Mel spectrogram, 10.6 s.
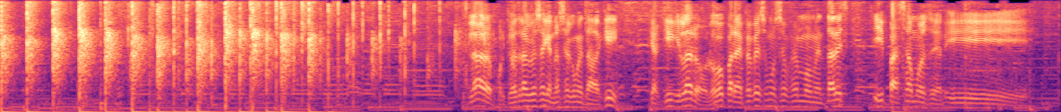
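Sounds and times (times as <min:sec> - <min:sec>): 
hand clapping: 0:00.0 - 0:05.0
speech: 0:04.8 - 0:10.5.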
